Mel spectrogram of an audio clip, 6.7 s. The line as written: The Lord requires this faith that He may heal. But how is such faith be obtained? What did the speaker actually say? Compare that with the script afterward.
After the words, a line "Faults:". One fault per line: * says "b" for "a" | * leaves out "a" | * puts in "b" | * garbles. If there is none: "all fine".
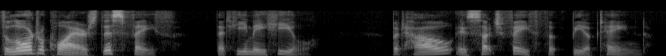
The Lord requires this faith that He may heal. But how is such faith be obtained?
Faults:
all fine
